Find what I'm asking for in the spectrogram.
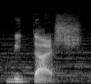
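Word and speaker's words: viatge: Y se pronuncia vitage.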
